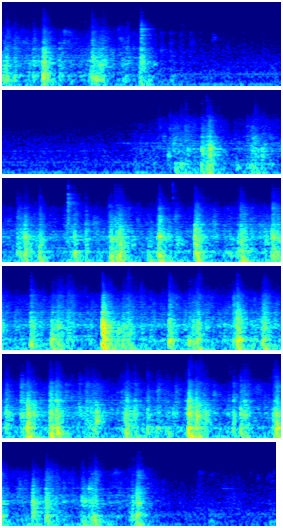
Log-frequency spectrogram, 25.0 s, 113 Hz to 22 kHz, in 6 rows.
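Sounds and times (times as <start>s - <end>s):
laundry thudding in washing machine: 0.0s - 2.4s, 6.4s - 23.3s.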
